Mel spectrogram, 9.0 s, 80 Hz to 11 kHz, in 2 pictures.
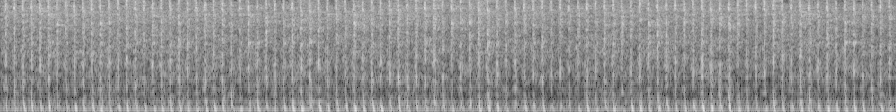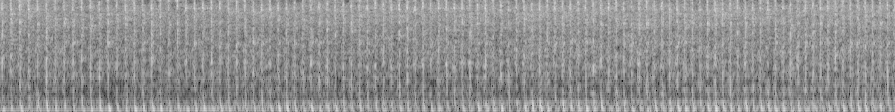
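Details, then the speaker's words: Briggs & Stratton 18 HP Vanguard twin, choke hand-held because it vibrates shut, otherwise running like a top: very loud, harsh hammering exhaust with a constant rattling clatter at steady speed from a broken-loose muffler baffle. "But wow, this thing is loud. Don't know if it came across on camera."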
